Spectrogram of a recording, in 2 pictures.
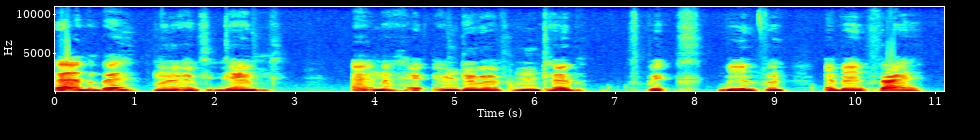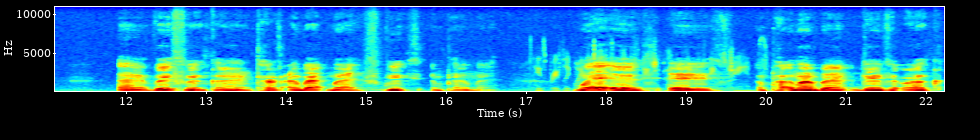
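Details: Young man with neurogenic (motor speech) dysarthria and poor muscle tone causing drooling; consistent errors, near-target speech sounds, very difficult to understand; dysarthria.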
